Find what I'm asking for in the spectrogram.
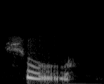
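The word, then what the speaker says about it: chou: And it's spelled funny, so it's C-H-O-U-S. – Yeah. Let's see. Shoe.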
